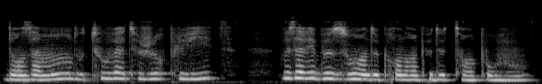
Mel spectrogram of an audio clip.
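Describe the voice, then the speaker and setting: Woman doing very slow ad announcer. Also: a little high, steady tone, mellow, breathy edge. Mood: smooth. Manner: very slow, drawn-out. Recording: dull lo-fi recording.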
